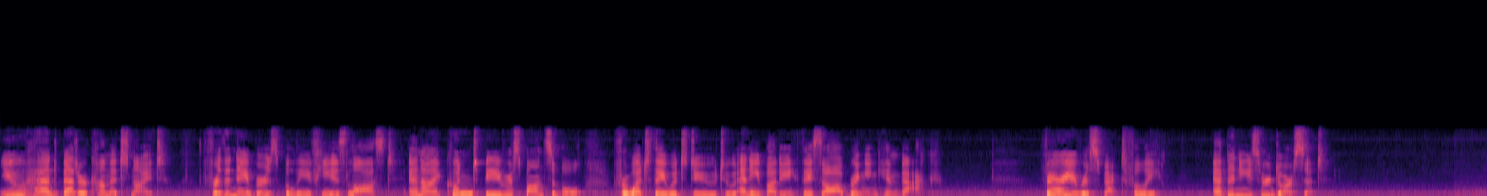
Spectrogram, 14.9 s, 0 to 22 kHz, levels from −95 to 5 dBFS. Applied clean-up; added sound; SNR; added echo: none; none; none; none.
